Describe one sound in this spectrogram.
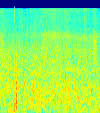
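Waves splash against rocks close by.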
